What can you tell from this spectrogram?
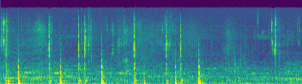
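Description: Close-miked mouth sounds of chewing pav bhaji, soft bread dipped in vegetable mash: a string of sharp, irregular wet clicks and smacks, roughly two a second.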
